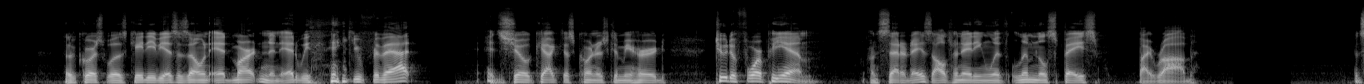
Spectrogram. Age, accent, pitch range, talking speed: 50-69, American, 95-125 Hz, 150 wpm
